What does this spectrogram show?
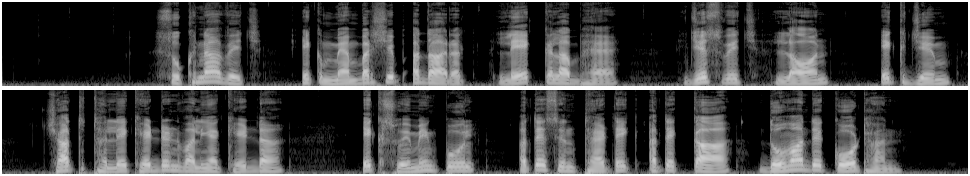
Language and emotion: Punjabi, neutral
